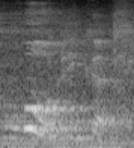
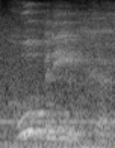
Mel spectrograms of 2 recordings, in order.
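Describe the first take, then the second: First: The stress is on the first syllable. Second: The stress is on the second syllable. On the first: The speaker calls it wrong. "Só que a maioria das pessoas falam pública" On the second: The speaker calls it right. "A forma correta de pronunciar essa palavra, de acordo com a norma padrão, é rubrica"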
